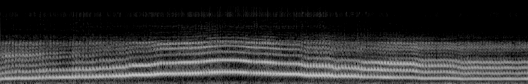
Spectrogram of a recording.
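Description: Throughout the music, tones sound grainy and rough, with a noisy texture filling in where clean detail should be, though the top end stays open up to about 20.1 kHz. This is likely Opus compression, consistent with its music mode at a low rate near 24 kbps.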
